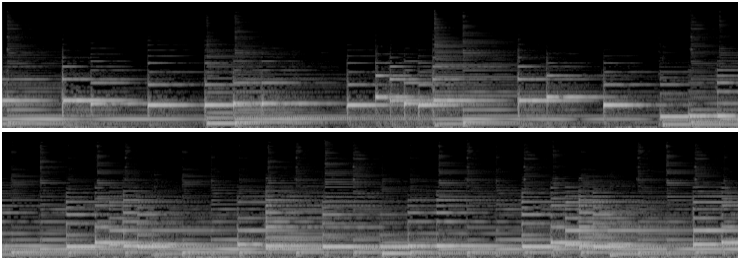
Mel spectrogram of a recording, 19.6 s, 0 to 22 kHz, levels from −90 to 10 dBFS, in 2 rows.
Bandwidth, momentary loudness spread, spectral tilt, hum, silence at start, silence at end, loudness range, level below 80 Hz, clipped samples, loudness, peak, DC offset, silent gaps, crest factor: 6 kHz; 8 LU; -9 dB/octave; none; 0 s; 0 s; 2 LU; -50 dBFS; under 0.1%; -25 LUFS; -10 dBFS; under 0.1%; none; 14 dB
